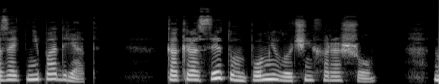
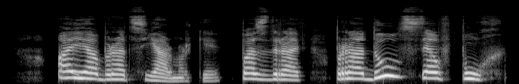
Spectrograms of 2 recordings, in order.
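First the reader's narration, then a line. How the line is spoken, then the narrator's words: Loud and expressive. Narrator (Russian): Ваня начал громко с выражением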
